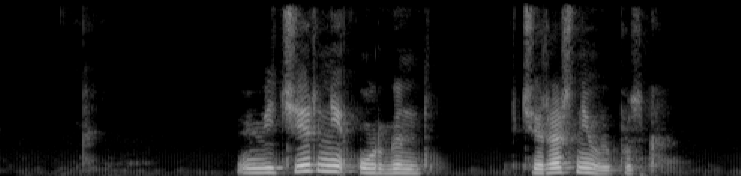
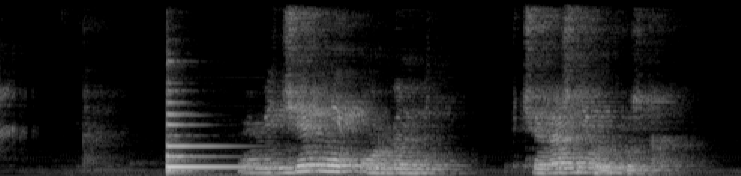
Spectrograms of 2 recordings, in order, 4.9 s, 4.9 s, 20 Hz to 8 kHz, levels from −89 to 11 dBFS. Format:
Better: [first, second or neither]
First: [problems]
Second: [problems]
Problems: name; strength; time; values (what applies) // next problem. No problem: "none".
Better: first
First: none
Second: background sound (Plucked string instrument); 4 dB above the speech // room echo; dies away in 0.7 s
